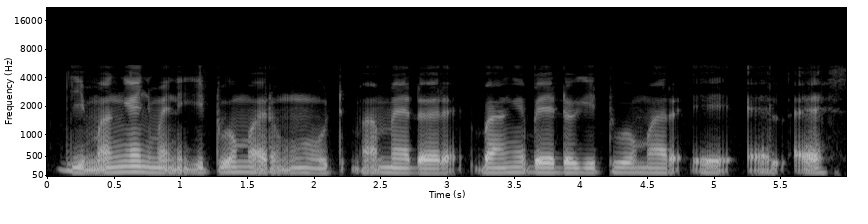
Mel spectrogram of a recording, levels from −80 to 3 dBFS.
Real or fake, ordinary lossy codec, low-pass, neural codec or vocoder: real; MP3, 48 kbps; 5.4 kHz; none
